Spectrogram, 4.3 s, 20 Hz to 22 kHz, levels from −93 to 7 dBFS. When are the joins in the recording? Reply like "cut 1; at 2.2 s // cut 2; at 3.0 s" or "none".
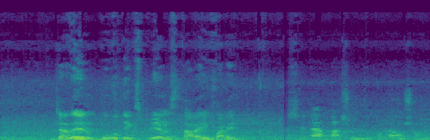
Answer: cut 1; at 2.9 s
